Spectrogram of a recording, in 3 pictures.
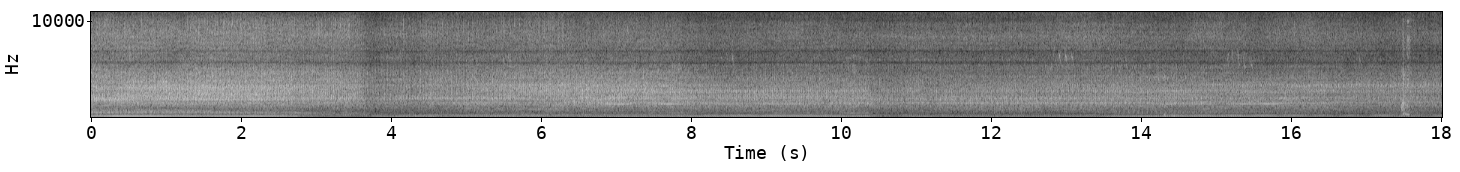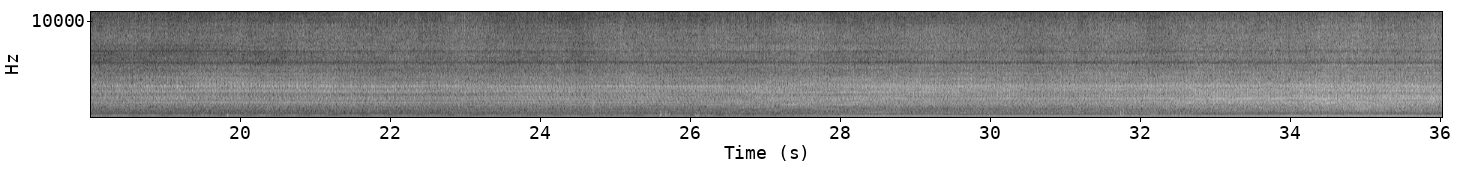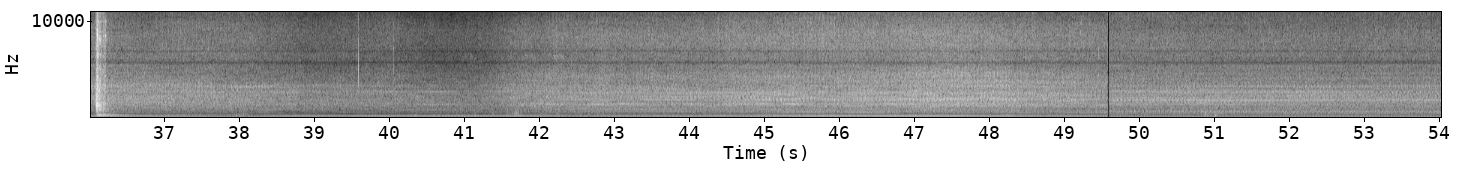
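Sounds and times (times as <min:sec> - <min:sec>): diesel engine running: 0:00.0 - 0:54.0
sharp bang: 0:36.1 - 0:36.9.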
